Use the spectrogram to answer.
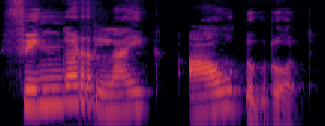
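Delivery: drawn-out, word by word; slow dictation. Shown as a demonstration. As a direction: let each word hang so the students can copy it. Dictating key term slowly.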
